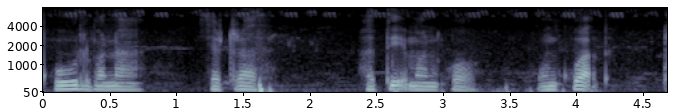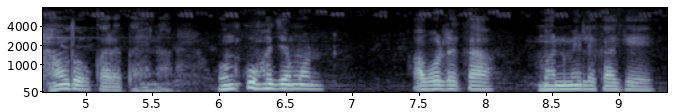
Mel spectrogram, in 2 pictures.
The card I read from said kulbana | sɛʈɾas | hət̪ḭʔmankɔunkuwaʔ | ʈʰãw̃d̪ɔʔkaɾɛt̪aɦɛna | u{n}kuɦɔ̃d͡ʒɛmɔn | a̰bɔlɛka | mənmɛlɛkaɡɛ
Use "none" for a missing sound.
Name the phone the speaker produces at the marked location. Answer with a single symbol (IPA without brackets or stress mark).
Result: n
